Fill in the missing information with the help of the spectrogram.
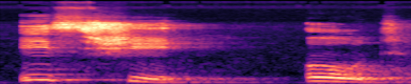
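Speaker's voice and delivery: slow, carefully spaced model question; slow demo English. Shown as a demonstration. Teacher to students learning English, slow and deliberate. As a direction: spell it out slowly for beginners.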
